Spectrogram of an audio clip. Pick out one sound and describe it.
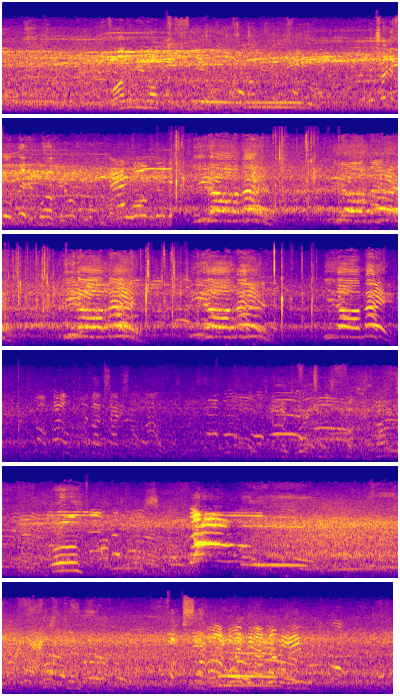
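A large stadium crowd sings loudly in a big echoing space.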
